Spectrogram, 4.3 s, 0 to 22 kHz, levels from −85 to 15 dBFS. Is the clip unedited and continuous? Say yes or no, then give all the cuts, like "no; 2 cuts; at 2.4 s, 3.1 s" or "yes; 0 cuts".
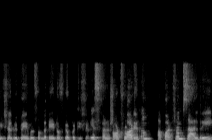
yes; 0 cuts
